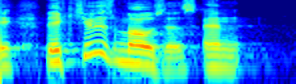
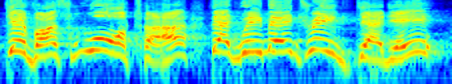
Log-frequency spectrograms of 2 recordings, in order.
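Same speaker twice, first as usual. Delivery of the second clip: mock bratty child; 8 semitones higher, 6 dB louder than usual. Israelites voiced as spoiled child.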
